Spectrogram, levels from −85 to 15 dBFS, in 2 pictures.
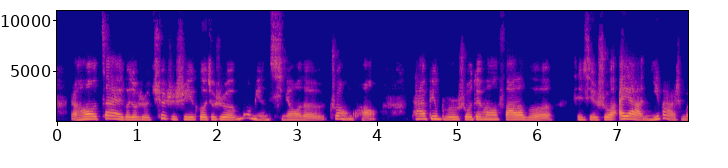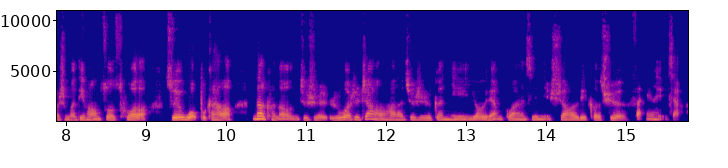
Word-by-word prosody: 然 180 - -1
后 245 +3 +6
再 275 +1 +1
一 - - +2
个 210 - +2
就 215 0 +3
是， 210 -2 -1
确 310 +9 -2
实 240 - -2
是 230 +1 0
一 225 - +3
个 225 0 +2
就 225 +1 +1
是 220 -2 +3
莫 330 +8 -3
名 225 - -1
其 - - -7
妙 190 -1 0
的 165 +5 -2
状 270 -3 -1
况。 - - -3 0.4
它 255 +1 +1
并 260 0 +3
不 220 -2 -2
是 230 - +4
说 230 0 +2
对 230 0 +1
方 225 0 +2
发 220 -1 +3
了 220 0 +6
个 185 -5 0 0.2
信 215 - -4
息 205 0 -1
说： 225 +2 +3
“哎 275 - +7
呀！ 245 -6 +6
你 215 +6 0
把 320 +4 -2
什 190 - -11
么 - - -5
什 - - -7
么 160 - -5
地 185 - -3
方 135 - -1
做 - - -1
错 - - -1
了， - - +2 0.2
所 195 - +4
以 - - +7
我 210 -1 +5
不 - - -4
干 175 +3 -3
了。” 150 - +2 0.2
那 265 +1 +7
可 250 - -7
能 - - -4
就 180 -6 -7
是 175 -2 -4
如 185 - -2
果 205 -2 +3
是 210 +2 -3
这 230 +6 -1
样 255 - -1
的 - - -4
话， 190 -1 -5
那 180 0 -4
确 200 +2 -5
实 185 - -8
是 180 +1 -3
跟 205 +2 -3
你 80 - -4
有 - - 0
一 - - 0
点 - - -2
关 90 +2 -3
系， - - -6
你 - - -5
需 - - -8
要 90 -1 -1
立 95 +1 0
刻 90 - -3
去 185 - -3 0.2
反 - - -1
映 250 -3 -5
一 240 +1 -11
下。 - - -5
215 Hz, 325 characters per minute, -22 LUFS, 185-240 Hz, 0.4 s, 哎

